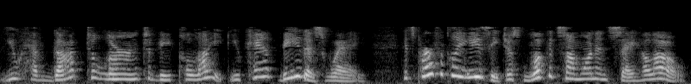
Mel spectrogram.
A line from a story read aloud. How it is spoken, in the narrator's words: She shouted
